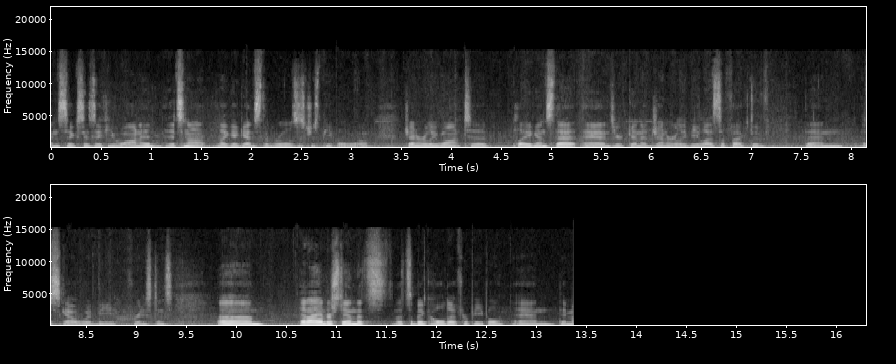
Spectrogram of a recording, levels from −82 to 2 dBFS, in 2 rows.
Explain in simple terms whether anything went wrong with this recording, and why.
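Something went wrong near the end. At 13.37 s the input signal was most likely lost, through a disconnected device, a failed link or an accidental mute, while the recording carried on writing nothing but silence. This is an audio dropout to silence. The sound stops abruptly mid-flow and never returns, leaving total silence, without even background hiss, for the last three seconds or so. Whatever happened during that stretch simply isn't there.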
